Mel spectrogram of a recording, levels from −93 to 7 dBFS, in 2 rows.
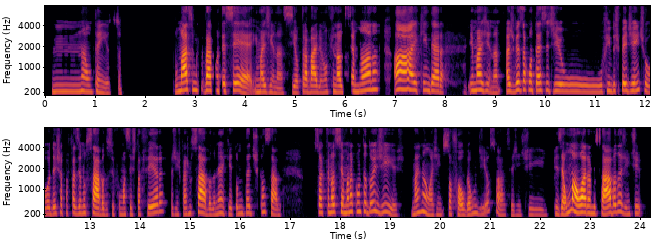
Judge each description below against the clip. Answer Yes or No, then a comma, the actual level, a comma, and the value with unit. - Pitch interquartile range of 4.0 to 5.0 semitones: No, average, 3.4 semitones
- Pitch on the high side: Yes, high, 220 Hz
